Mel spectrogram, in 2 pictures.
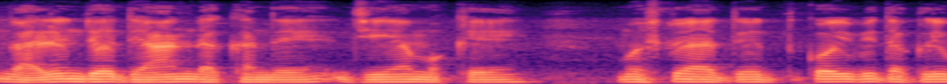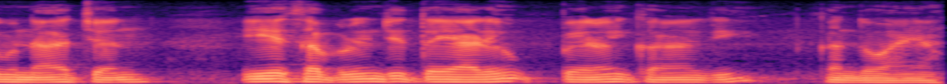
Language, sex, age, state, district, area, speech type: Sindhi, male, 30-45, Maharashtra, Thane, urban, spontaneous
